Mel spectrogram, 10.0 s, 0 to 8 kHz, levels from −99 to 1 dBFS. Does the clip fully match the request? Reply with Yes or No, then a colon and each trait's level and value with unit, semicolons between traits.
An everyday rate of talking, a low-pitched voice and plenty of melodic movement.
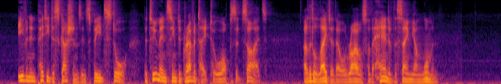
Yes: average, 180 wpm; low, 105 Hz; wide, 5.7 semitones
